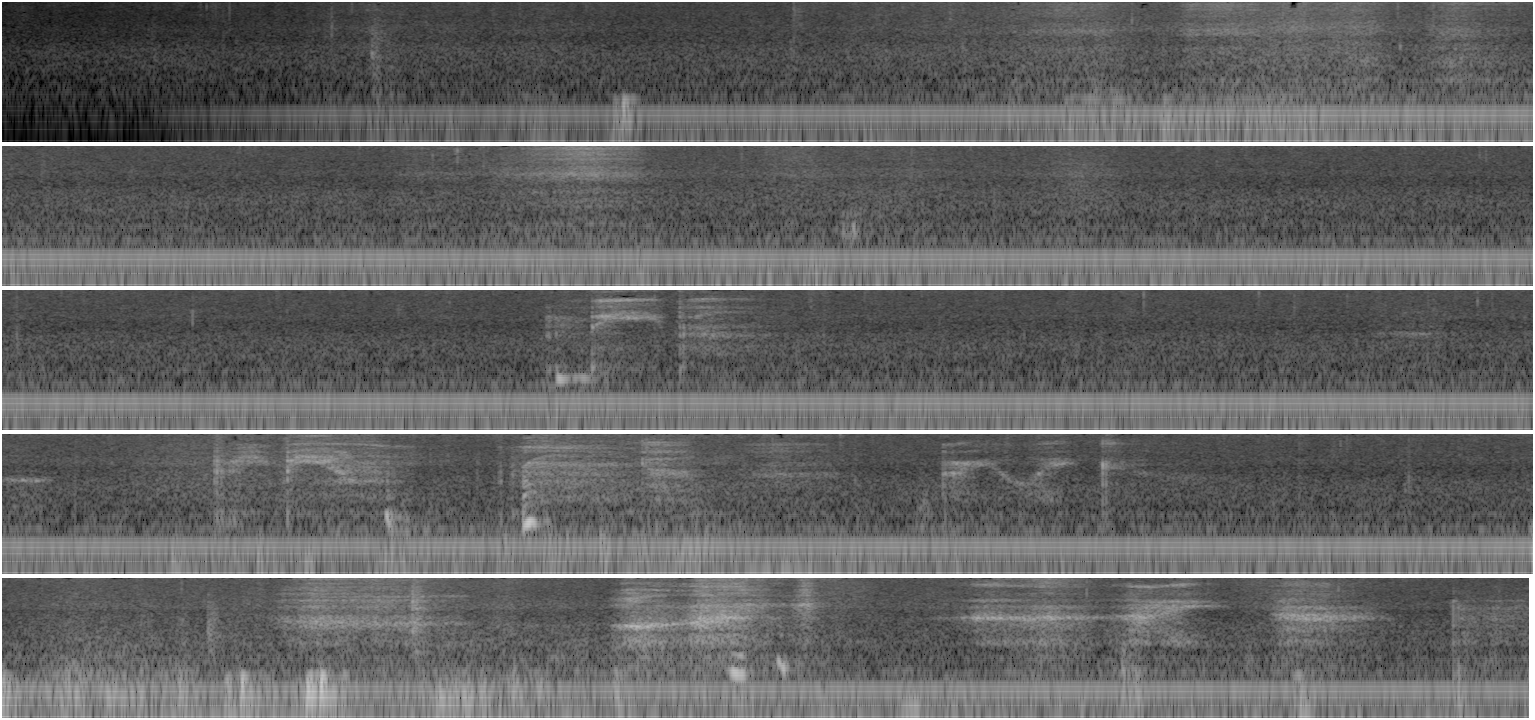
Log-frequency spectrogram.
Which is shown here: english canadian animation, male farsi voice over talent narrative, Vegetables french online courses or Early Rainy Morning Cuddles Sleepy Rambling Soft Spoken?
Early Rainy Morning Cuddles Sleepy Rambling Soft Spoken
